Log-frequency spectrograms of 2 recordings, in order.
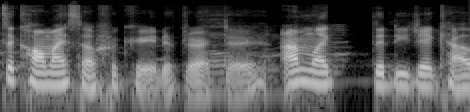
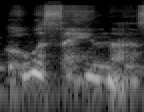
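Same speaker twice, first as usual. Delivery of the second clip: whisper; 6 semitones higher, 11 dB quieter than usual. Real, not acted. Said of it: "wondering aloud mid-chat".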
